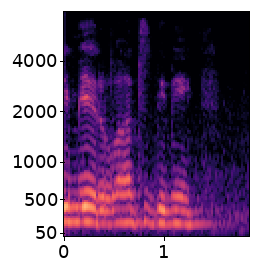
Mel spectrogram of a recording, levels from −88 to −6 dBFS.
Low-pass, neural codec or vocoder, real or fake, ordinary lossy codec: 7.2 kHz; vocoder, 22.05 kHz, 80 mel bands, Vocos; fake; none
